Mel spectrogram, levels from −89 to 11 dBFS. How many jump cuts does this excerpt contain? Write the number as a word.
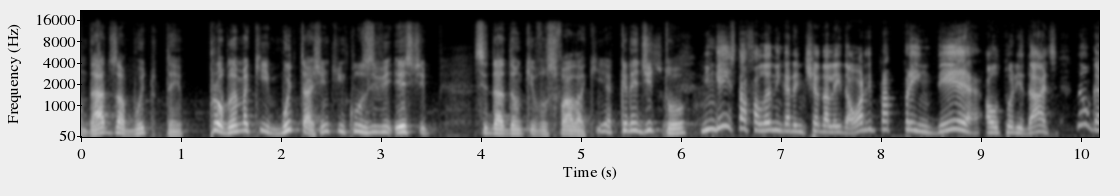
one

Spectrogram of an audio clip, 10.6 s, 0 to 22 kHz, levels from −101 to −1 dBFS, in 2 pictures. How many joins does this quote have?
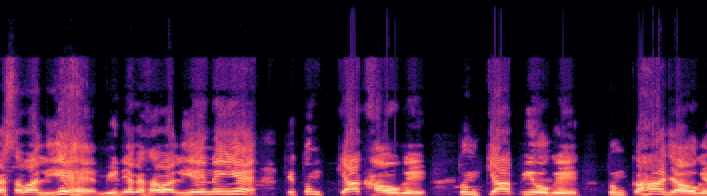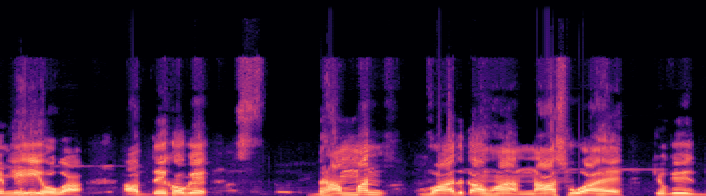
one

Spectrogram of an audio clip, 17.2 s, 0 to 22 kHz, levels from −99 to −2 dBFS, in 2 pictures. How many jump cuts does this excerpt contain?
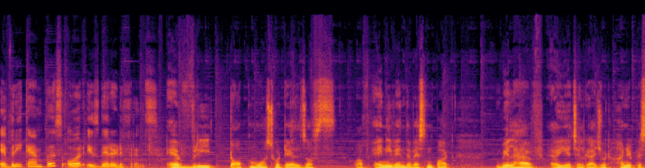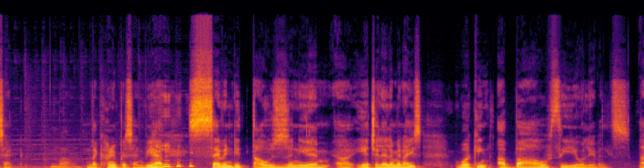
one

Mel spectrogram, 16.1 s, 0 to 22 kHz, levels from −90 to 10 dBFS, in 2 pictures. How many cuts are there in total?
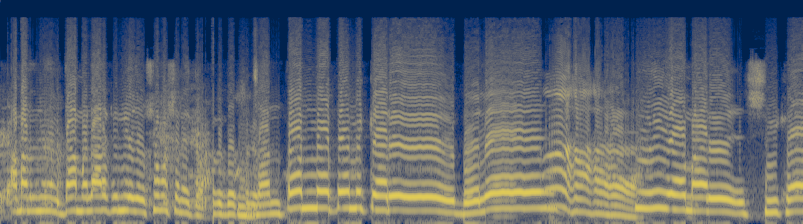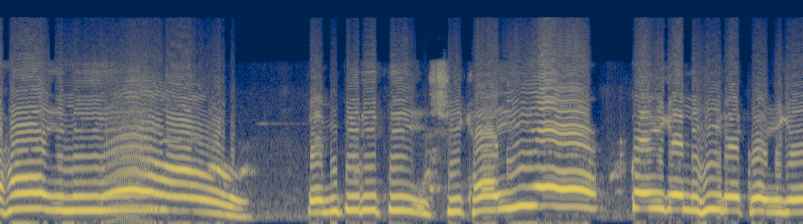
one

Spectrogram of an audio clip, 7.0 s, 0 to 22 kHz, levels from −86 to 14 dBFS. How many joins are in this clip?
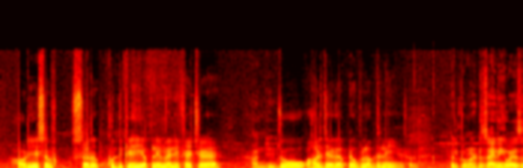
zero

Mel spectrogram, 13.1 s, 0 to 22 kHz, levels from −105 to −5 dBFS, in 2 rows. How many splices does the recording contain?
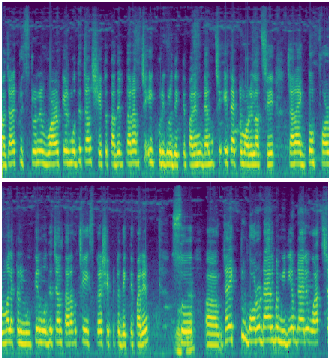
zero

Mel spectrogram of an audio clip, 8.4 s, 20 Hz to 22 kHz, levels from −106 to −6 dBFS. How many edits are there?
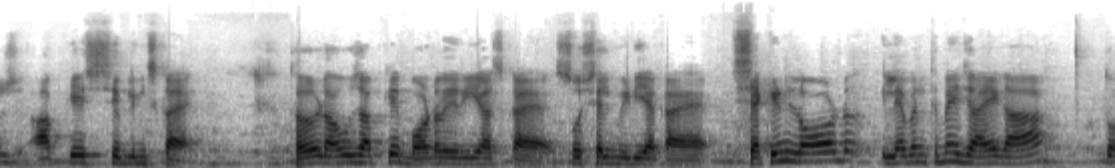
one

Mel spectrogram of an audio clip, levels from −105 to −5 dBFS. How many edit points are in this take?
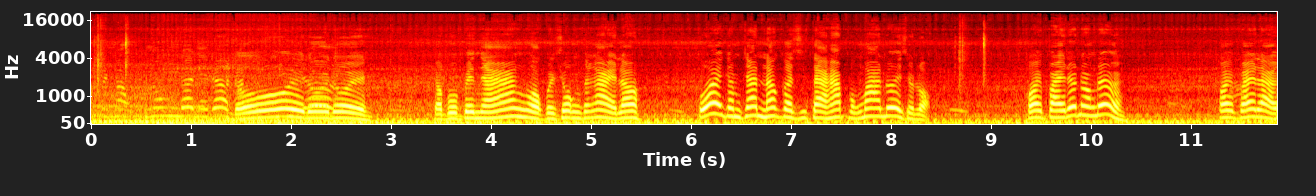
zero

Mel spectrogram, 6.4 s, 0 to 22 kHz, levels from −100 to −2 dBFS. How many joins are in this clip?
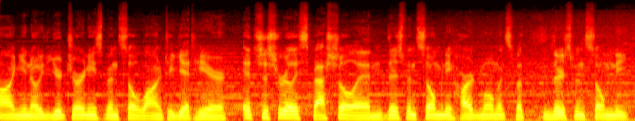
one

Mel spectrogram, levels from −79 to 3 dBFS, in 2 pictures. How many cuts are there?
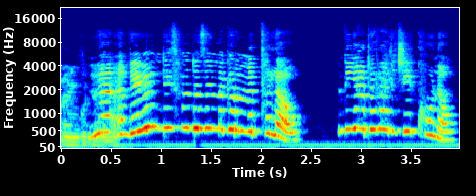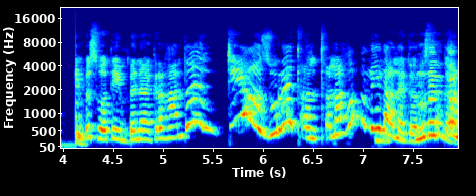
one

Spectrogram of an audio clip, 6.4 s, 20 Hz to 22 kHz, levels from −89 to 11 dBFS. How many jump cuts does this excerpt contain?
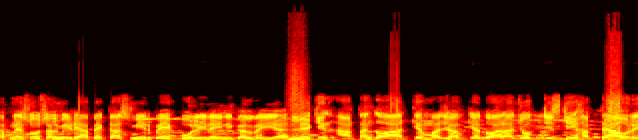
one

